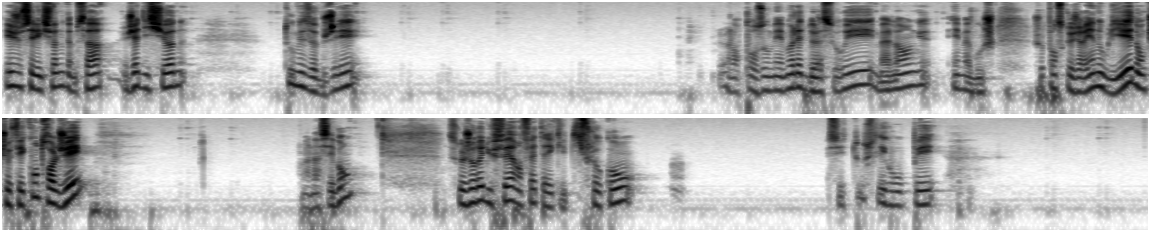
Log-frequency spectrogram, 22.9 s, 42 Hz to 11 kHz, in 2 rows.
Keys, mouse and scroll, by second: 0.1 shift+click, 0.8 shift+click, 1.2 shift+click, 1.8 shift+click, 2.3 shift+click, 2.7 shift+click, 3.1 shift+click, 3.5 shift+click, 4.0 shift+click, 4.3 shift+click, 4.9 shift+click, 5.7 shift+click, 6.9 shift+middle click, 8.4 shift+click, 9.4 shift+click, 10.1 shift+KP_Subtract, 12.3 ctrl+g, 13.2 click, 13.7 click, 14.6 ctrl+z, 14.8 ctrl+click, 15.7 click, 15.8 click, 16.6 -, 17.6-20.0 drag, 21.9 click, 22.4 click.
